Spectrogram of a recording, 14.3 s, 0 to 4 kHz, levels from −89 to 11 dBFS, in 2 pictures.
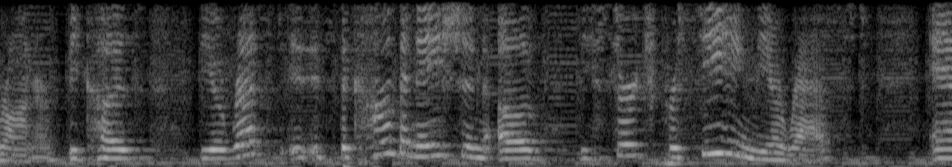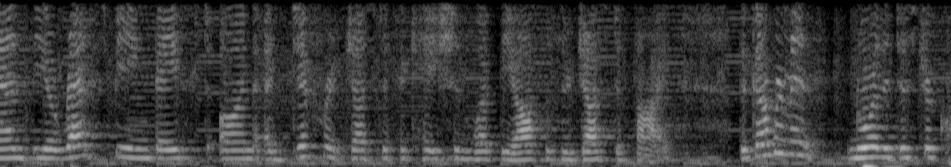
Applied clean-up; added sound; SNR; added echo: none; Electric guitar; 18 dB; reverberation time 0.2 s.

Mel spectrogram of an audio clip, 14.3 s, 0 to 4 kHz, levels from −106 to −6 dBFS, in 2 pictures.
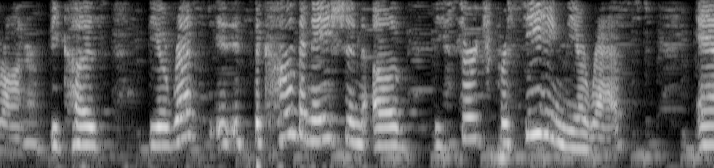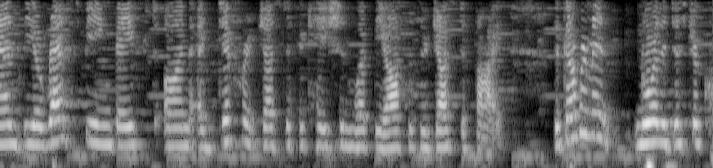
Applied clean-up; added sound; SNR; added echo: classical method WPE with log-MMSE.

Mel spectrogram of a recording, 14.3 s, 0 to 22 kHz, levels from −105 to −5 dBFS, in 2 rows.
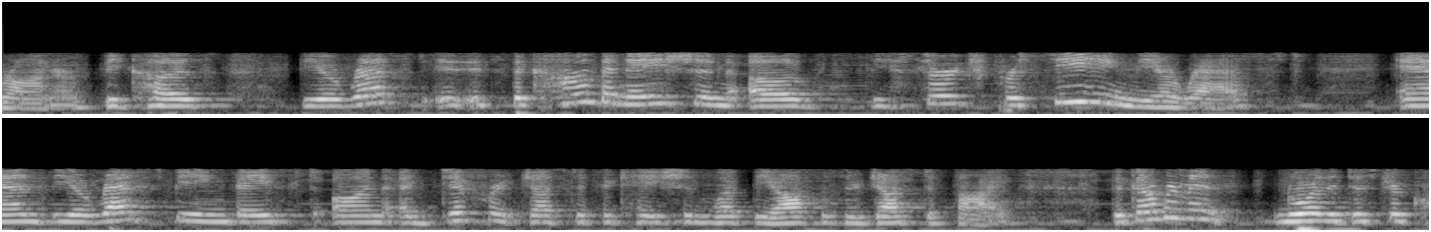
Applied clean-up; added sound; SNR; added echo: neural separator model SepFormer DNS4.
